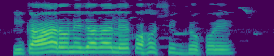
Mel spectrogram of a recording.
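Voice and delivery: loud, high, angry voice.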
